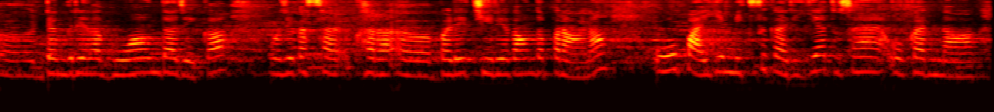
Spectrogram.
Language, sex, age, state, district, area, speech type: Dogri, female, 18-30, Jammu and Kashmir, Udhampur, rural, spontaneous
